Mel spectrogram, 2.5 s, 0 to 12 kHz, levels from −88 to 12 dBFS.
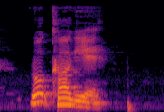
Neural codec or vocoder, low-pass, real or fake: none; 9.9 kHz; real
